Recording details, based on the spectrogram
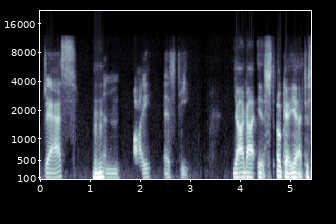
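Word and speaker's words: Jaga: his band it's called uh your guy assist spell that it's j-a-g-a right and space and like jazz and i-s-t yaga is okay yeah just like you said it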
